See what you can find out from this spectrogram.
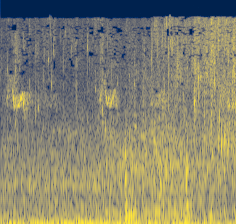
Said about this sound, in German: nimmt eine mit Wasser gefüllte grüne Gießkanne, trägt sie zur Wiese und kippt die Kanne aus.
